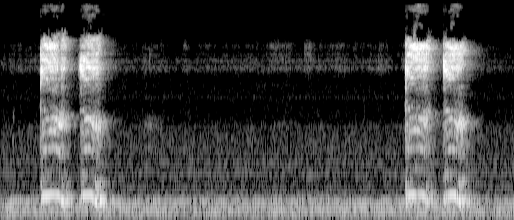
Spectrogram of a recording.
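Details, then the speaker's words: Croup demonstration: two pairs of short, harsh, seal-like coughs over steady background hum; barking cough of croup. "So this is that barking cough that you hear with croup. And some of you may have had kids that have gone through this, so you may recognize it."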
